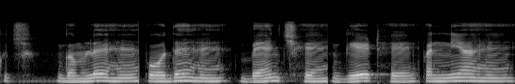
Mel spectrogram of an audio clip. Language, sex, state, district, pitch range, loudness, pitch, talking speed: Chhattisgarhi, male, Chhattisgarh, Balrampur, 140-155 Hz, -21 LUFS, 150 Hz, 130 wpm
